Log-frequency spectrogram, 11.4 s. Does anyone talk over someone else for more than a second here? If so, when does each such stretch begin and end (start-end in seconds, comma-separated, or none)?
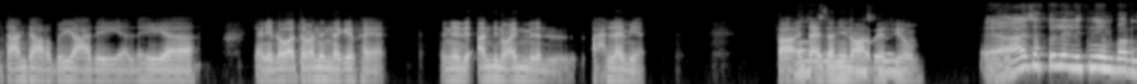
7.8-9.0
